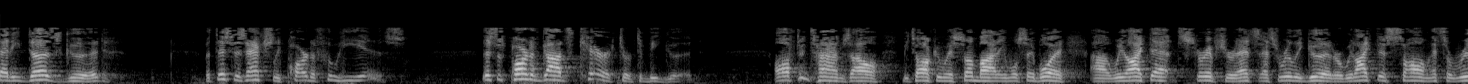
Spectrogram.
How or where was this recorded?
large echoing room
